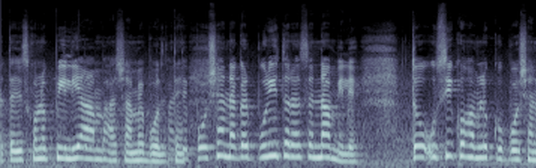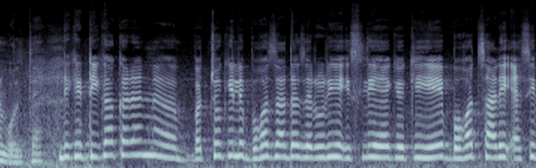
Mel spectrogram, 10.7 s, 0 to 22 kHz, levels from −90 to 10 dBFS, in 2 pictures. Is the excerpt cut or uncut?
cut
